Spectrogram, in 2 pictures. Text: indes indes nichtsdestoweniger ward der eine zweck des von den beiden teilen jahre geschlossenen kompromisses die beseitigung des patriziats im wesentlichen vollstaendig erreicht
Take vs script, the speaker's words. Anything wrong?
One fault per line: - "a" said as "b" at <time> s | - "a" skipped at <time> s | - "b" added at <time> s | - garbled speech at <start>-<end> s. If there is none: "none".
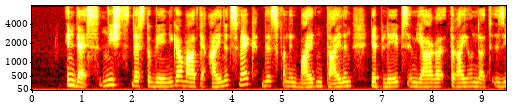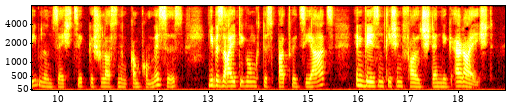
- "indes" skipped at 1.4 s
- "der plebs im" added at 6.8 s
